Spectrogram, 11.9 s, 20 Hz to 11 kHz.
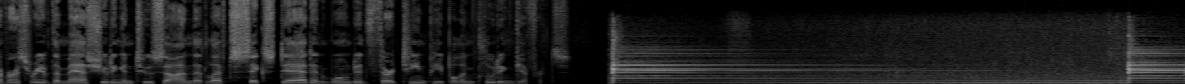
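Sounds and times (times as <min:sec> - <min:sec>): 
speech: 0:00.0 - 0:06.2
large church bell tolling in Tucson in memory of mass shooting victims: 0:06.1 - 0:11.8.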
